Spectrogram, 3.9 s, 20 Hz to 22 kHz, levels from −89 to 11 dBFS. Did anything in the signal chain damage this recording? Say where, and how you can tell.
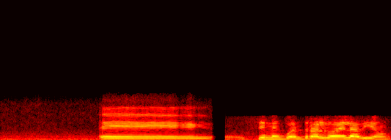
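Yes. At the network stage there is a handover gap from 2.11 to 2.25 s. The speech fades out within a few tens of milliseconds and stays silent for 140 ms. No speech frames arrived while the call switched networks, so that stretch is lost.

At the codec stage, a fallback to narrowband begins at 2.25 s and lasts to the end. Before it, the AMR wideband (HD Voice) codec carries speech up to about 7 kHz with only light coding damage. Afterwards nothing is present above 4 kHz, and the speech turns duller and rougher. This fits a switch from AMR-WB at 12.65 kbit/s to AMR-NB at 12.2 kbit/s.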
